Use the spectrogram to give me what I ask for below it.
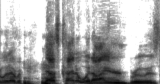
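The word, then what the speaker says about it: Irn-Bru: one of their big local drinks is called iron brew it's spelled ir yeah there it is and the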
